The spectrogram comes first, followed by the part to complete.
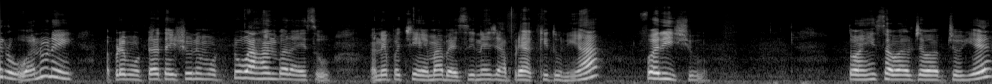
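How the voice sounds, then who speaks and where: A woman teaching young children in a fairly high, lively voice. She reads the storybook lines aloud with expression, then turns to the class with questions and explains the lesson. The recording is a close voice-over.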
